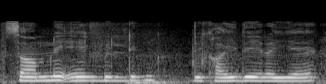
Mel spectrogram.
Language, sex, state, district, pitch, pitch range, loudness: Hindi, male, Uttar Pradesh, Shamli, 165 Hz, 160-175 Hz, -14 LUFS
